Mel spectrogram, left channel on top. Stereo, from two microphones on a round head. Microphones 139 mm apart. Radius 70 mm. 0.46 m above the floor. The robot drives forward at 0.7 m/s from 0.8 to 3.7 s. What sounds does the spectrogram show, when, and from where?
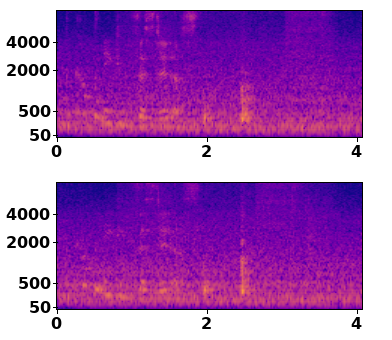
0.1 s a woman speaking: 80° left, 5.5 m
1.9 s dishes clattering: 50° right (ahead or behind), 3 m; by 2.6 s 60° right (ahead or behind), 2.5 m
